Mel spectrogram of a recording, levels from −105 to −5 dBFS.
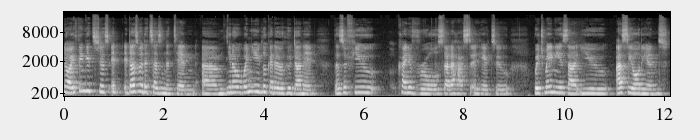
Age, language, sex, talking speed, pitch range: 10-29, English, female, 215 wpm, 205-240 Hz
